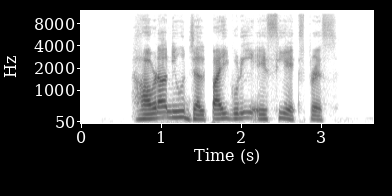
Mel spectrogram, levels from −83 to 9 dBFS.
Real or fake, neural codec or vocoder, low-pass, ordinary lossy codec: fake; codec, 44.1 kHz, 2.6 kbps, DAC; 10.8 kHz; none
